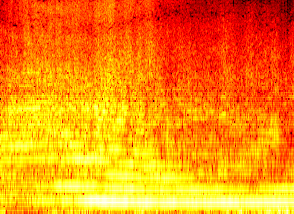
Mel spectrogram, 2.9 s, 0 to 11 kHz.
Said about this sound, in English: Those two were an Aston followed by a Peugeot. I'm standing perhaps no more than 40 foot away from the cars, just on the apex of the last turn.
